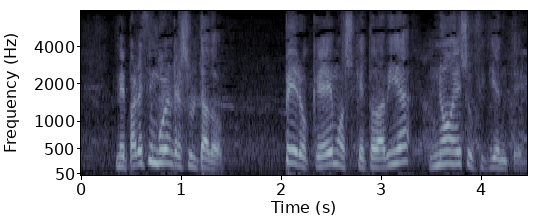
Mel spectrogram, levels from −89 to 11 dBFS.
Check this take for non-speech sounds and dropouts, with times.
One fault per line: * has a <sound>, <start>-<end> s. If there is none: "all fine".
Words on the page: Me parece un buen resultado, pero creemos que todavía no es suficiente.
all fine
